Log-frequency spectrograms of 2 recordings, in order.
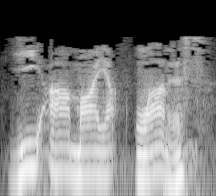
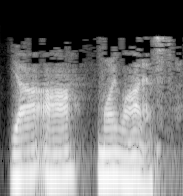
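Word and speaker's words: Yiamouyiannis: by Dr. John Yiamaylanis. I think that's how he says it. Yiamaylanis. Hard to pronounce that one.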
